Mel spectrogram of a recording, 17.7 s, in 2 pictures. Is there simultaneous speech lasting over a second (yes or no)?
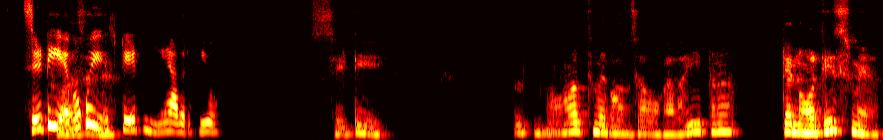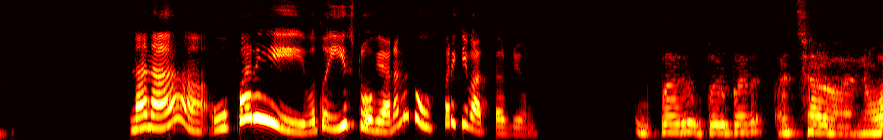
no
